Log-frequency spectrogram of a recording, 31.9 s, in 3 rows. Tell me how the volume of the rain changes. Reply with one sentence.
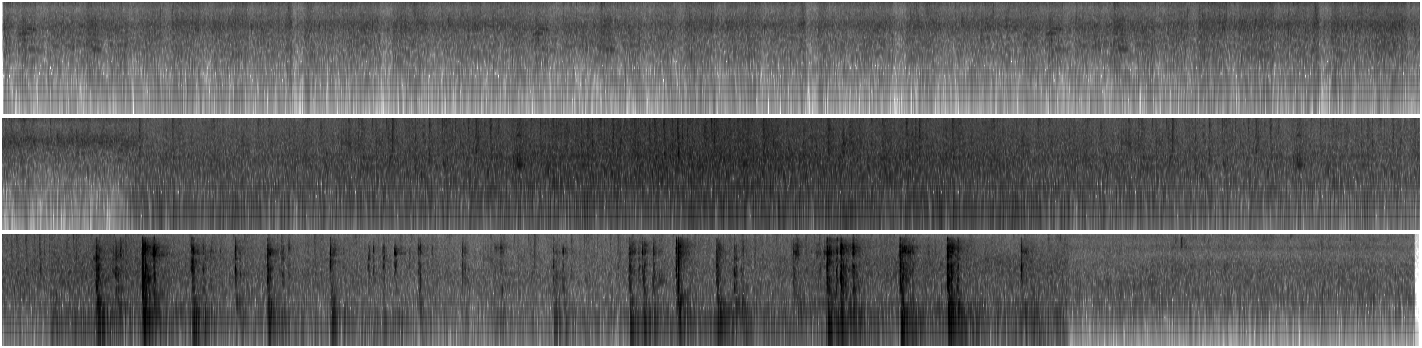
The loudness of the rain goes up, then down.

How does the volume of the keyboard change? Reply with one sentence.
The loudness of the keyboard goes down, then up.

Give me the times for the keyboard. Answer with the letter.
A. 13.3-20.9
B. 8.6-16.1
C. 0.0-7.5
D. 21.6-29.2
D.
